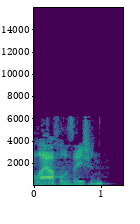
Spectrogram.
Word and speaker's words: lyophilization: It's lyophilization.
